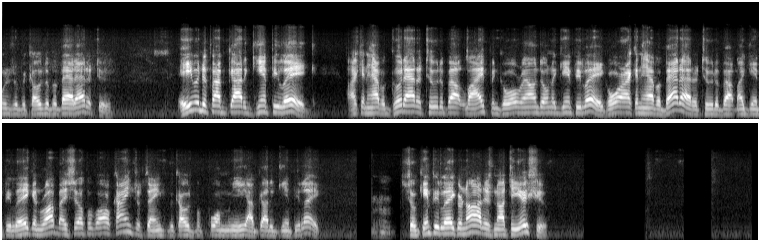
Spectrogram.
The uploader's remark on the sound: skype calls on this channel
